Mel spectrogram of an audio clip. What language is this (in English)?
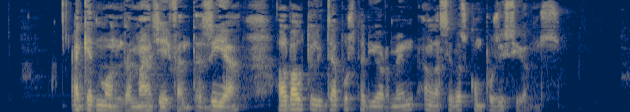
Catalan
